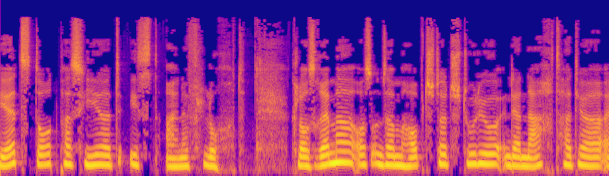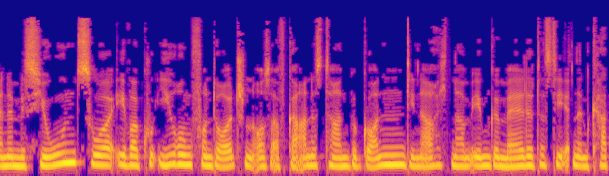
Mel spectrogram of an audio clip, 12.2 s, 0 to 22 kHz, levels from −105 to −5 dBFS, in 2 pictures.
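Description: Right near the end, at 11.76 to 11.78 s, you get compressed frames skipped: a chunk of the speech, something like 150 ms, just vanishes. The decoder dropped a run of frames, which fits a frame length of about 23 ms.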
